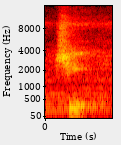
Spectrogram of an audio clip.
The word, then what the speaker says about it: Xi: XI in Chinese and the x is pronounced like an S she he's a leader of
